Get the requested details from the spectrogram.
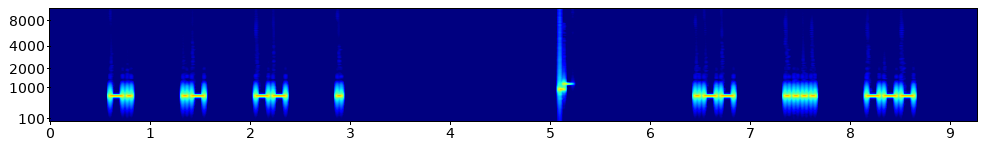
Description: Morse code, heard as a keyed tone, about 28 wpm, spaced as for 13 wpm, 700 Hz. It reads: NAME WHO
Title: 4x Character Spacing - Top 200 Words - 28wpm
